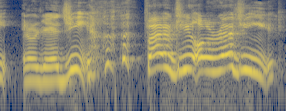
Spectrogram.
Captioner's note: laughs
